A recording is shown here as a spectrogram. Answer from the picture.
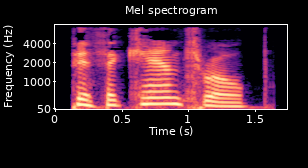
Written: pithecanthrope

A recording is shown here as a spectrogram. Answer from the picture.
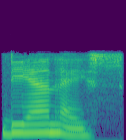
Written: DNase

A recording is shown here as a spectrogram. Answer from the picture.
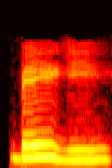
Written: bagie

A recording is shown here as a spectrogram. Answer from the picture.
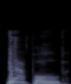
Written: dappled

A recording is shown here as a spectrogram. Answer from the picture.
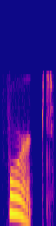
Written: forked

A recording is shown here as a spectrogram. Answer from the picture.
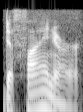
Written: definer

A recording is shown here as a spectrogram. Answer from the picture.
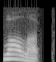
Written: wallop

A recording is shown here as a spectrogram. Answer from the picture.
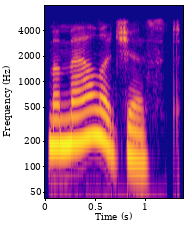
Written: mammalogist

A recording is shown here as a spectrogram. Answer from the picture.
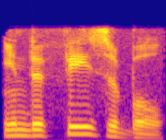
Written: indefeasible

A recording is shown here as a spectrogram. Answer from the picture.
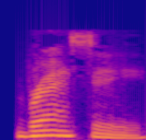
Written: brassie

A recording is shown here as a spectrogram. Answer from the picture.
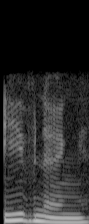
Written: evening

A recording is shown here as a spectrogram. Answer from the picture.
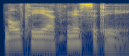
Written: multiethnicity

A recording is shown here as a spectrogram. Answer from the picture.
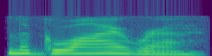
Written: La Guaira

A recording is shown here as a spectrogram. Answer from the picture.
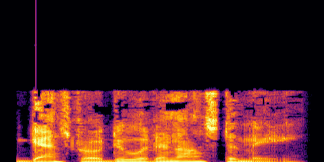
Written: gastroduodenostomy

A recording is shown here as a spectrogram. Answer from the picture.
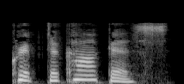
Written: cryptococcus

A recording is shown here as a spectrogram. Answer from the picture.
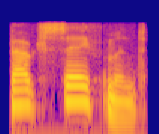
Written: vouchsafement

